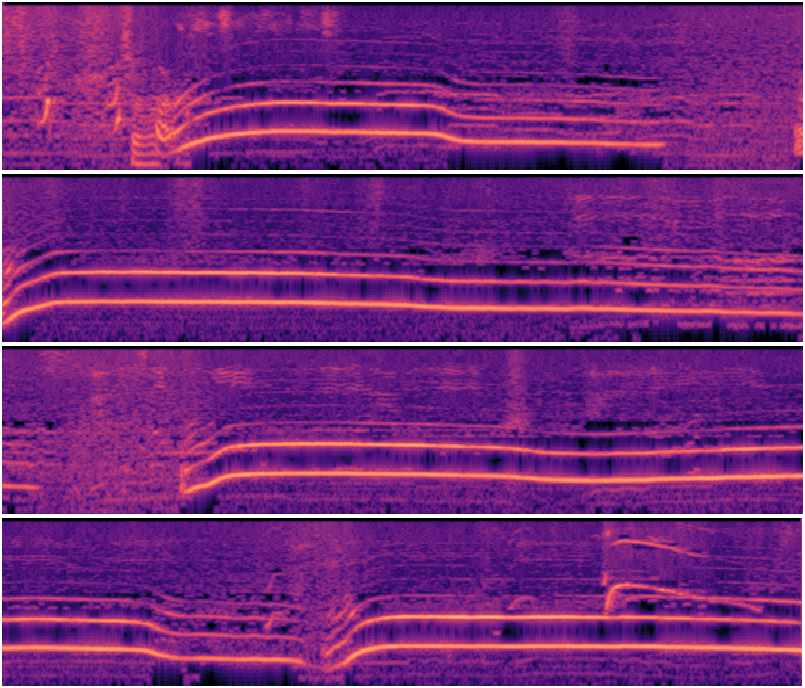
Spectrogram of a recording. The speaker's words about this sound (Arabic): سبحان الله العظيم، إنسان بيعلم ازاي كيف يعوي بيعلمه ازاي.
